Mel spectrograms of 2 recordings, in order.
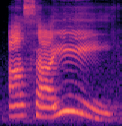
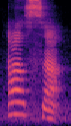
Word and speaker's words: açaí: Teremos açaí, açaí. O acento vai ser no i e vai ser acento agudo, porque o i é aberto.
